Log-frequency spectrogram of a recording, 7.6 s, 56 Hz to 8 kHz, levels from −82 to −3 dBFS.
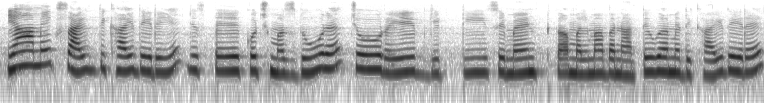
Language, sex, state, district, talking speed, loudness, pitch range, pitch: Hindi, female, Uttar Pradesh, Gorakhpur, 205 wpm, -22 LUFS, 240-275 Hz, 255 Hz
